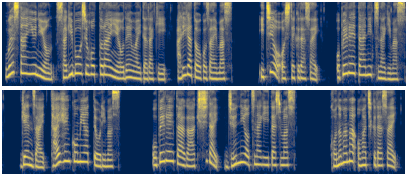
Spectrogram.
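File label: Japanese IVR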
